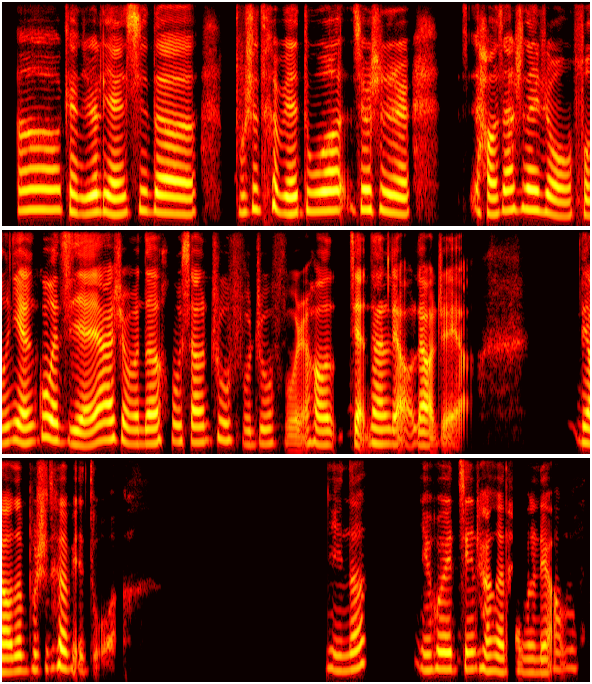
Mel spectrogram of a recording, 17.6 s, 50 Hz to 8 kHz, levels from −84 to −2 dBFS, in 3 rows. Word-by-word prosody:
呃 270 Hz, +1 st, +1 dB
感 240 Hz, -4 st, -1 dB
觉 225 Hz, +3 st, +4 dB
联 220 Hz, -3 st, +2 dB
系 255 Hz, +3 st, +3 dB
得 220 Hz, -3 st, +4 dB, 0.4 s
不 230 Hz, -, -8 dB
是 275 Hz, +4 st, 0 dB
特 295 Hz, +4 st, -1 dB
别 220 Hz, -3 st, +3 dB
多， 255 Hz, +2 st, +3 dB
就 270 Hz, +1 st, +3 dB
是 235 Hz, -5 st, +2 dB, 0.7 s
好 210 Hz, -2 st, +3 dB
像 260 Hz, +4 st, +1 dB
是 280 Hz, -, -2 dB
那 265 Hz, -1 st, +4 dB
种 195 Hz, -6 st, -1 dB
逢 200 Hz, 0 st, -5 dB
年 215 Hz, -3 st, +3 dB
过 260 Hz, -3 st, +3 dB
节 180 Hz, -6 st, +2 dB
呀 235 Hz, +4 st, +5 dB
什 240 Hz, -3 st, -2 dB
么 185 Hz, -1 st, -4 dB
的， 190 Hz, +1 st, +3 dB
互 220 Hz, 0 st, -8 dB
相 210 Hz, -1 st, 0 dB
祝 235 Hz, -2 st, -6 dB
福 185 Hz, -6 st, -12 dB
祝 190 Hz, +2 st, -8 dB
福， 100 Hz, -, -12 dB
然 -, -, -4 dB
后 180 Hz, -2 st, 0 dB
简 330 Hz, -, +2 dB
单 190 Hz, -2 st, +1 dB
聊 180 Hz, -1 st, -1 dB
聊 170 Hz, -1 st, +3 dB
这 465 Hz, -, -8 dB
样。 -, -, -3 dB, 1.1 s
聊 190 Hz, -3 st, +2 dB
得 200 Hz, -, -1 dB
不 210 Hz, +2 st, -10 dB
是 210 Hz, -, -4 dB
特 245 Hz, 0 st, 0 dB
别 215 Hz, -, -10 dB
多。 445 Hz, -, -15 dB, 2.1 s
你 210 Hz, -4 st, -9 dB
呢？ 225 Hz, +7 st, -4 dB, 0.5 s
你 235 Hz, -10 st, -9 dB
会 225 Hz, 0 st, 0 dB
经 225 Hz, +1 st, -3 dB
常 205 Hz, -3 st, -3 dB
和 190 Hz, -2 st, -1 dB
他 185 Hz, -, -14 dB
们 180 Hz, 0 st, -9 dB
聊 175 Hz, 0 st, -4 dB
吗？ 235 Hz, +1 st, -13 dB
220 Hz, 195 characters per minute, -24 LUFS, 200-245 Hz, 2.1 s, 呀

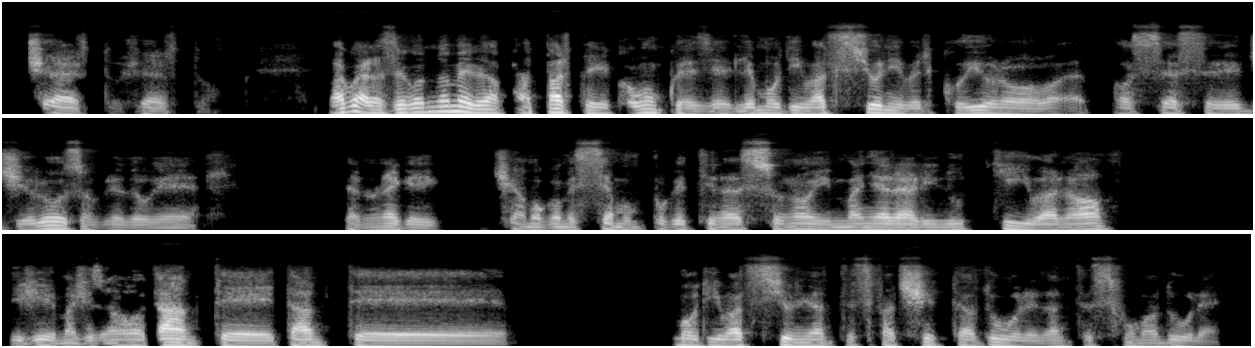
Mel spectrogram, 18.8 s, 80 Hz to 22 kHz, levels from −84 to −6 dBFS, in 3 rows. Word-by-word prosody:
Certo, -, -, -1 dB
certo. -, -, -11 dB, 0.5 s
Ma -, -, +3 dB
guarda 125 Hz, -, +7 dB
secondo 155 Hz, +8 st, +4 dB
me 180 Hz, -3 st, +9 dB
ga 135 Hz, -2 st, +6 dB
a -, -, -3 dB
parte 140 Hz, -4 st, +5 dB
che 110 Hz, -, -2 dB
comunque 120 Hz, -5 st, -1 dB
se 110 Hz, +3 st, -5 dB
le 110 Hz, +2 st, -2 dB
motivazioni 115 Hz, +1 st, +1 dB
per 100 Hz, -1 st, -6 dB
cui 115 Hz, -1 st, -2 dB
uno, 105 Hz, -4 st, -1 dB
ehm, -, -, -12 dB
possa -, -, -6 dB
essere 100 Hz, -1 st, -4 dB
geloso 105 Hz, +2 st, 0 dB
credo 95 Hz, -1 st, -8 dB
che 90 Hz, -2 st, -8 dB, 0.7 s
cioè -, -, -8 dB
non 100 Hz, +2 st, -10 dB
è 105 Hz, -, +2 dB
che 95 Hz, -2 st, -7 dB, 0.2 s
diciamo 100 Hz, 0 st, -4 dB
come 100 Hz, -1 st, -4 dB
stiamo 105 Hz, +2 st, -2 dB
un 95 Hz, -, -12 dB
pochettino 105 Hz, 0 st, -5 dB
adesso 105 Hz, +2 st, +2 dB
noi 110 Hz, -1 st, -1 dB
in 100 Hz, -, -6 dB
maniera 105 Hz, 0 st, +2 dB
riduttiva, 100 Hz, +1 st, -2 dB
no? 105 Hz, +2 st, +1 dB, 0.7 s
Dici 110 Hz, -2 st, -2 dB
ma 100 Hz, -, -4 dB
ci 95 Hz, -, -4 dB
sono 105 Hz, +2 st, -1 dB
tante 105 Hz, -3 st, +5 dB
tante 100 Hz, -4 st, +1 dB, 0.8 s
motivazioni, 115 Hz, 0 st, +1 dB
tante 110 Hz, -1 st, -4 dB
sfaccettature, 105 Hz, -3 st, -1 dB
tante 100 Hz, +2 st, -9 dB
sfumature. 100 Hz, -2 st, -7 dB
105 Hz, 155 wpm, -24 LUFS, 100-115 Hz, 0.8 s, me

